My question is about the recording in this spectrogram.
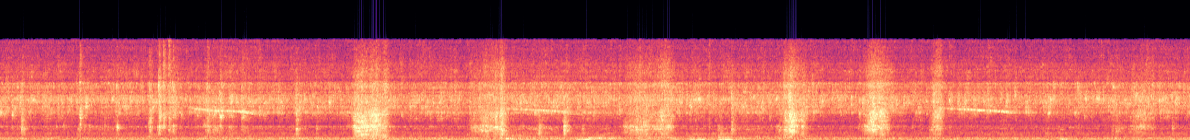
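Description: Kittens play-fighting on a cloth-covered lap: faint rustling of fabric in short bursts over a steady low hiss.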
